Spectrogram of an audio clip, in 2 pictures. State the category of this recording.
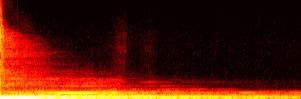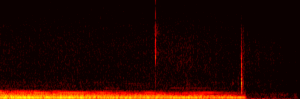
Music > Solo instrument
